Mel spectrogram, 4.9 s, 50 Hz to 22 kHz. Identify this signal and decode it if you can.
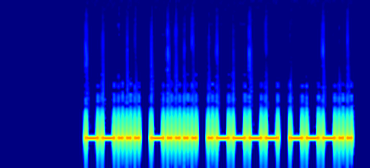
Morse code, heard as a keyed tone, about 22 wpm, 700 Hz. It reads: 7618
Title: Numbers - 4-Digit 22wpm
